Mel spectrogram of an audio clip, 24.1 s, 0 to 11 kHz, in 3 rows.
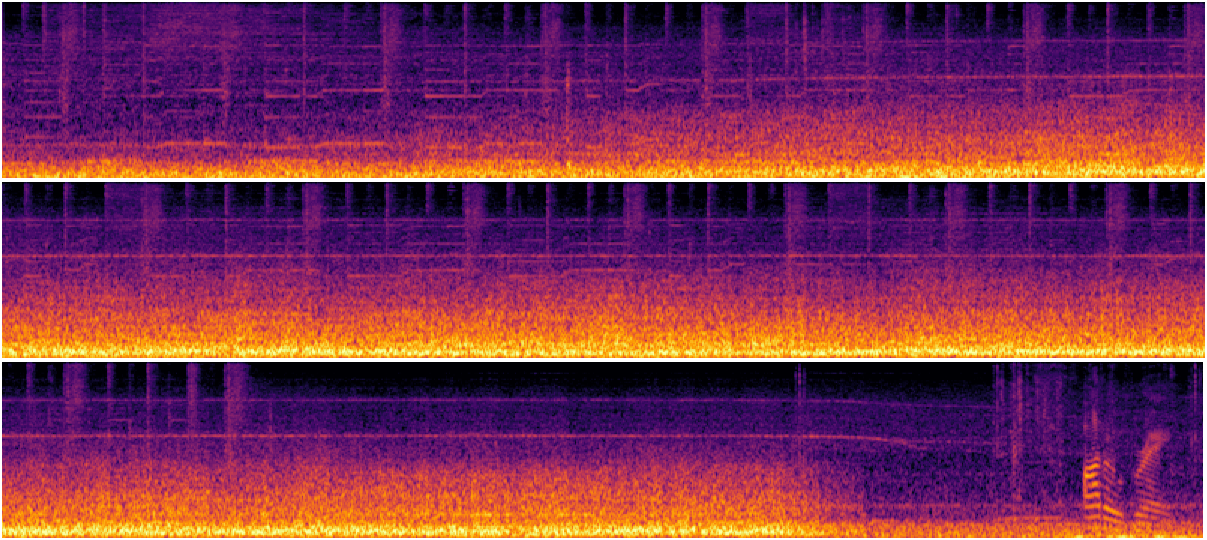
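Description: Aircraft in the X-Plane 11 flight simulator landing and braking, a loud sustained engine and rolling roar with a steady tone that runs for about twenty seconds and then drops off sharply.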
